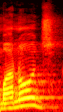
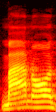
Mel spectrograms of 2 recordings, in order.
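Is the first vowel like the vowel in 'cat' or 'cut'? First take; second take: cut; cat. First: The first vowel is short and neutral, like 'cut'. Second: The first vowel is open and fronted, like 'cat'. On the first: This is how the Indian name is normally said. "ಇದು ಮನೋಜ್ ಅಂತ ಹೇಳಬೇಕು ಅಂದರೆ" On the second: This is how English spelling rules would read it. "ಇಂಗ್ಲೀಷಲ್ಲಿ ನೀವು ಓದಬೇಕು ಅಂದರೆ M ಎ ಮ್ಯಾ ಆಗುತ್ತೆ"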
